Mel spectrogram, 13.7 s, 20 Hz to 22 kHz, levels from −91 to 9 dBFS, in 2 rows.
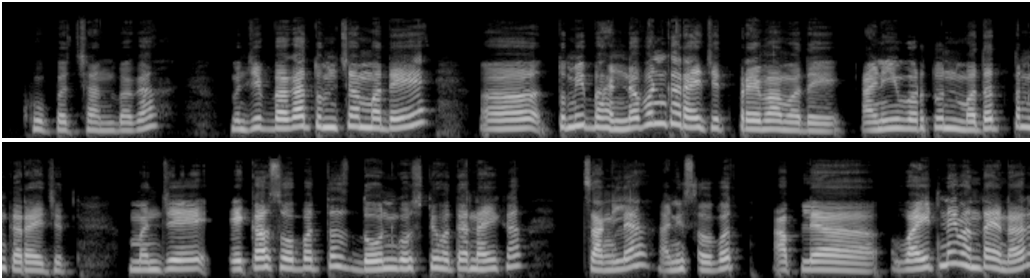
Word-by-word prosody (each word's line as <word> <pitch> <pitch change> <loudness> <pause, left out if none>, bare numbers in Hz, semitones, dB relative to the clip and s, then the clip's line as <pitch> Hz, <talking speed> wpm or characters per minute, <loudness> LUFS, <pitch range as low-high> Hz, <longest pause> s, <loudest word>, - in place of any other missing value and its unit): खूपच 205 -3 -7
छान. 190 -2 -6
बघा 190 +7 -4 0.5
म्हणजे 220 +3 -3
बघा 260 +4 +6
तुमच्यामध्ये 255 +1 +2 0.4
अ, - - -6 0.5
तुम्ही 270 +3 +2
भांडण 245 -2 +1
पण 355 +1 +2
करायचेत 255 -7 +3
प्रेमामध्ये 195 -5 +1 0.2
आणि 215 +4 +1
वरतून 240 +1 -1
मदत 210 +3 0
पण 270 -1 -2
करायचेत, 190 -4 -1 0.4
म्हणजे 205 +2 0 0.4
एकासोबतच 250 +2 +1
2 215 +3 +2
गोष्टी 230 +2 -2
होत्या 225 -1 -1
नाही 220 +1 +1
का? 275 +5 -5 0.5
चांगल्या 210 +7 +2 0.2
आणि 205 +4 -3
सोबत, 210 +3 -2 0.3
आपल्या 205 0 +3 0.3
अ, 170 - -10 0.2
वाईट 235 +5 +4
नाही 350 +2 +2
म्हणता 270 -4 +3
येणार, 220 0 +3
225 Hz, 145 wpm, -23 LUFS, 205-255 Hz, 0.5 s, बघा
